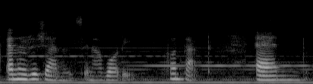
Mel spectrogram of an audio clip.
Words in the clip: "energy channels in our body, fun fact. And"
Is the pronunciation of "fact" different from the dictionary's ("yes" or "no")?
yes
